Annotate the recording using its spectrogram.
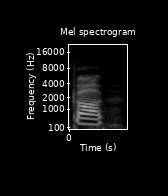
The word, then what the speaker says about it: caulk: C-A-U-L-K. Easy peasy. Easy peasy. – L is silent. I told them, I was like, there's no H because you're thinking about chalk, not cock.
